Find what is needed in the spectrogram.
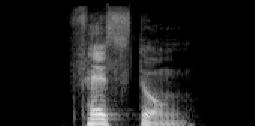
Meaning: fortress, fortification
- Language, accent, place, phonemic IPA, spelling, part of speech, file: German, Germany, Berlin, /ˈfɛstʊŋ/, Festung, noun, De-Festung.ogg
